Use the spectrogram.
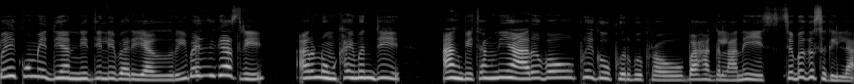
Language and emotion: Bodo, disgusted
